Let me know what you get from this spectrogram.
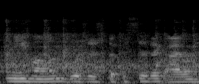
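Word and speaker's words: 日本: In Japan, it's pronounced Nihon, which is the Pacific island nation off the coast of mainland Asia.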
